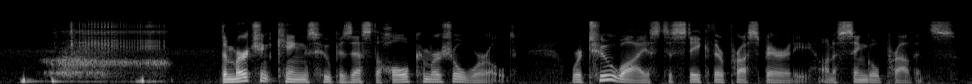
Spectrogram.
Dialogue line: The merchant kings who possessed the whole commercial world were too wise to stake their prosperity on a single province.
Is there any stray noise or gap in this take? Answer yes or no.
yes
